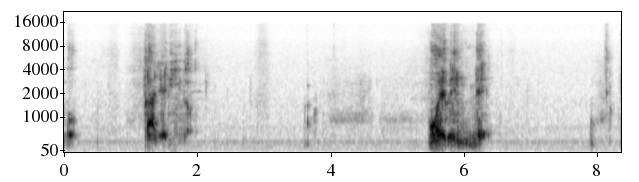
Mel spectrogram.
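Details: Adult male reciting a Spanish sonnet in esophageal voice as a voice exercise; esophageal speech.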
